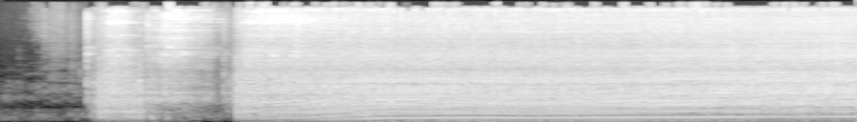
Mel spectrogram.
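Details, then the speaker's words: Vintage Homelite edger, a free yard-sale find now fixed and running, with a governed engine: brief cranking, then it catches and settles into a steady, even buzz at constant governed speed without stumbling. It idles well and runs cleanly. "It idles good. It doesn't really rev up because it's governed, you know what I mean. But when you put it under stress, it comes back up. It runs good, to say the least."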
